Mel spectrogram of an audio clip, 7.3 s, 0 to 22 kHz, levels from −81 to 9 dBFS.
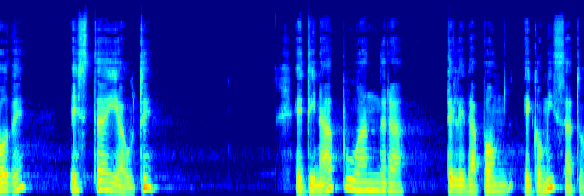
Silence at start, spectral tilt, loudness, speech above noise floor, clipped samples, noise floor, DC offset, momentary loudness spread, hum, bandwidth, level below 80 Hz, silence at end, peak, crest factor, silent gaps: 0 s; -6 dB/octave; -26 LUFS; 45 dB; under 0.1%; -70 dBFS; under 0.1%; 7 LU; none; 16.5 kHz; -80 dBFS; 0 s; -6 dBFS; 20 dB; none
